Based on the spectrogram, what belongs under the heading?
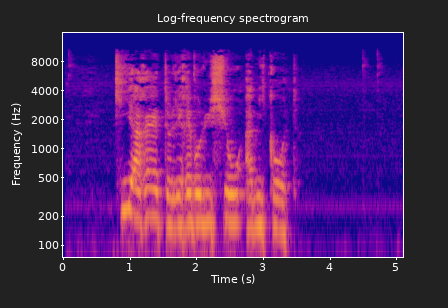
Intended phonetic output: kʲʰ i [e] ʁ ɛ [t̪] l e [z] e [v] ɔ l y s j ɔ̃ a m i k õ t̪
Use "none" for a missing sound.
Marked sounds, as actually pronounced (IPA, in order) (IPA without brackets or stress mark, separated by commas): a, t̪, ʁ, v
